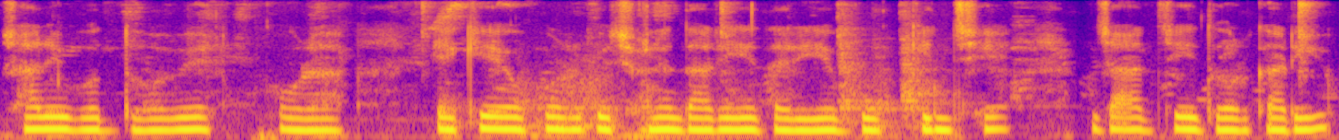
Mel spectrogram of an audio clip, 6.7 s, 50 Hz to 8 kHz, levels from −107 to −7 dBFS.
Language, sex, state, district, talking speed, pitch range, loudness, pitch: Bengali, female, Tripura, West Tripura, 105 wpm, 200-215 Hz, -14 LUFS, 205 Hz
